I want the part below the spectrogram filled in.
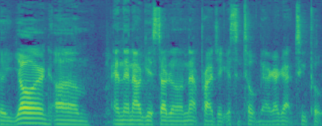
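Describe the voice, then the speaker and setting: A man speaks at a fairly quick pace with a fairly low pitch. His intonation stays fairly even. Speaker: crochet content creator. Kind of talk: casual vlog monologue. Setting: at home on couch. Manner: fast.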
